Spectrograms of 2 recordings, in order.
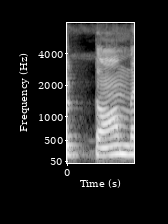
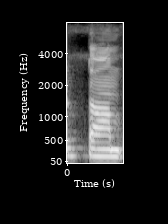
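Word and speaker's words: tomb: Silent होता है। तो इसको टॉम नहीं पढ़ेंगे। इसको टॉम पढ़ेंगे।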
